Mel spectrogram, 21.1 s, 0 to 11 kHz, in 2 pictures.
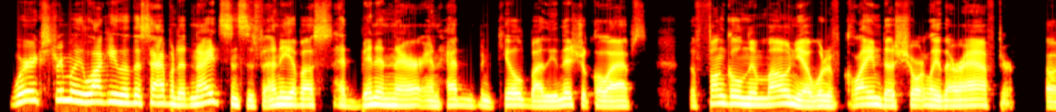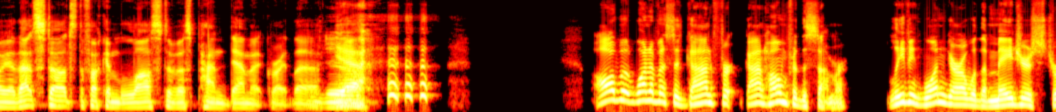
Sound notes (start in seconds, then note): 13.7 laughs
